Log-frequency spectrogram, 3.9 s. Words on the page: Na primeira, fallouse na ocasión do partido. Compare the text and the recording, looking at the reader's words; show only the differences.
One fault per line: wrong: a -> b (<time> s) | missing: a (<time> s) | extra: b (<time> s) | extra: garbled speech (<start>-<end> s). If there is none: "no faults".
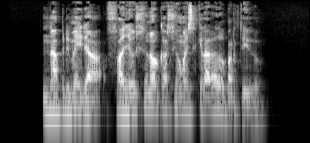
extra: máis clara (2.3 s)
